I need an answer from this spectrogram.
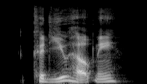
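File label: pronunciation "could you help me", English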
